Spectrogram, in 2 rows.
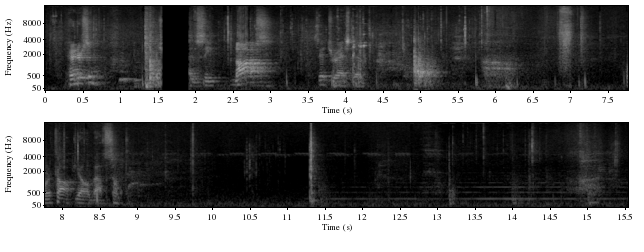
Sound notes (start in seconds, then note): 11.1 foreboding music; 11.2 gun thuds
